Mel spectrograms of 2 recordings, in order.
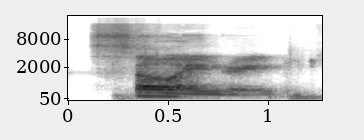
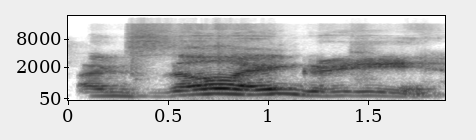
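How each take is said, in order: First: Mock seething. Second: Hammed-up anger.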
